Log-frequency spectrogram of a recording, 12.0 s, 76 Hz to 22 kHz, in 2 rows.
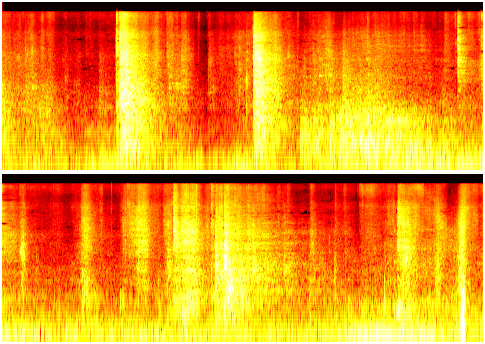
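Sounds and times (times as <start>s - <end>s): metal tile scraping on concrete: 7.6s - 9.7s.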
